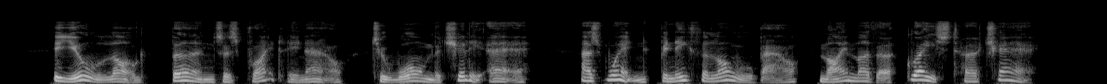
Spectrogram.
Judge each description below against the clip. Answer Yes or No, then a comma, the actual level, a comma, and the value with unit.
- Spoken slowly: Yes, slow, 125 wpm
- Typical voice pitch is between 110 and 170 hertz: Yes, low, 135 Hz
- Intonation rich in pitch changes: Yes, wide, 7.3 semitones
